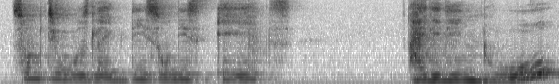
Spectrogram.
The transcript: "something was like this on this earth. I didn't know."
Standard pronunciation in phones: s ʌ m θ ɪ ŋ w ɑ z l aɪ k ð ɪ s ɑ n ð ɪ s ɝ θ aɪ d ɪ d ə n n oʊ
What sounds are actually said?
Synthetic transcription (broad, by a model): s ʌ m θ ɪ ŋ w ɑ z l aɪ k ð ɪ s ɑ n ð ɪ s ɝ s aɪ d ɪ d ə n n oʊ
